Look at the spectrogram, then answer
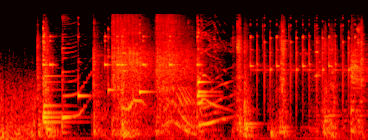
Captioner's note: metallic clanging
